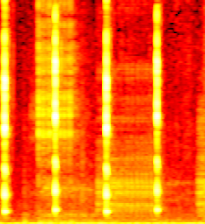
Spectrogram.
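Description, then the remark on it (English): A ticking clock timer: sharp, crisp ticks land at a steady pace about twice per second, clear with a faint ringing tail between beats, and no voices. “start the clock.”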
